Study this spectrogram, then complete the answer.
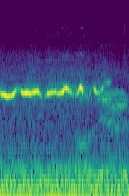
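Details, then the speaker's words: Second-gen Dodge diesel flatbed with manual transmission, floored in third: clear high turbo whistle rising over the diesel drone after lag; normal turbo spool. "You hear it whistling? There's your Turbski kicking in."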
